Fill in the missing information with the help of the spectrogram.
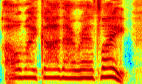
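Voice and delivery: imitating a driver fuming at a red light; mock road rage. Driver fuming at a red light, a touch of mock rage. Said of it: "I can't be like".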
